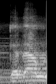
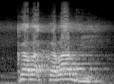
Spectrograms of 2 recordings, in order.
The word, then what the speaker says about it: Qaradawi: name I cannot pronounce, that Sheikh Gadawi or whatever, not Gaddafi. Yeah. Qaradawi. Qardwi. This is what the man said.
